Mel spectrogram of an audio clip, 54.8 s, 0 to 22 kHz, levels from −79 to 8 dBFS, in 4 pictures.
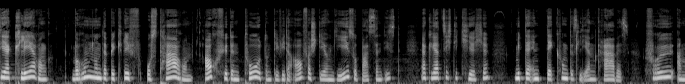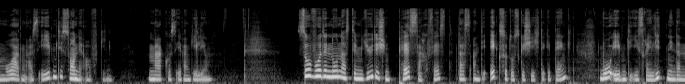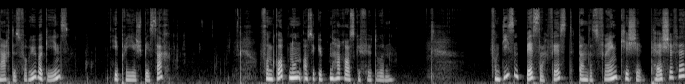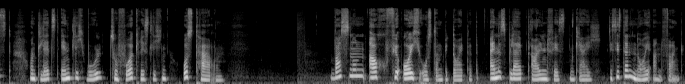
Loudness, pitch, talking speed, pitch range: -20 LUFS, 185 Hz, 105 wpm, 160-215 Hz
